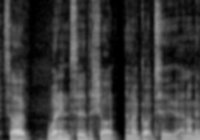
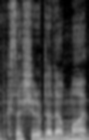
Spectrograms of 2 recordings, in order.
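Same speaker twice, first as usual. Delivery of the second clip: normal talking voice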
